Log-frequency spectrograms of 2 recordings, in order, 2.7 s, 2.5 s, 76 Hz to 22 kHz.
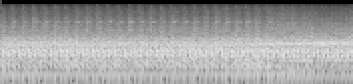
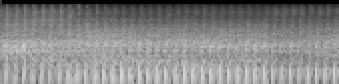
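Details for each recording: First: MTD Yard Machines tractor, 20HP Briggs Intek, started on choke with a replacement Nikki carburetor whose mixture screw broke: engine note swells and sags every few seconds, surging lean. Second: Briggs Intek 20 hp single-cylinder on an MTD Yard Machines CVT lawn tractor, running after fitting a third replacement carburetor (earlier ones surged): steady, even beat at constant speed with no surging or hunting; it runs normally with no adjustment needed.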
